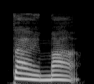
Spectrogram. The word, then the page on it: 怠慢: dài màn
